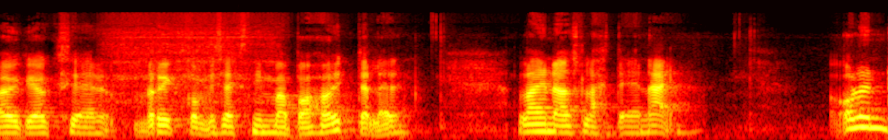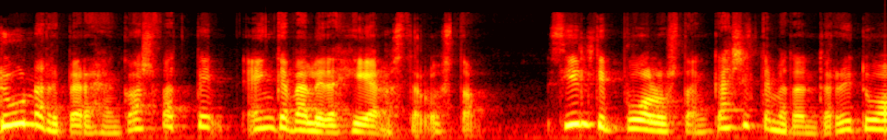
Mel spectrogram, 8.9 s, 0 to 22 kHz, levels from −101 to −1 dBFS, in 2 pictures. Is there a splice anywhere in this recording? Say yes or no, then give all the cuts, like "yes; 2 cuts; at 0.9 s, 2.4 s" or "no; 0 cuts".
no; 0 cuts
